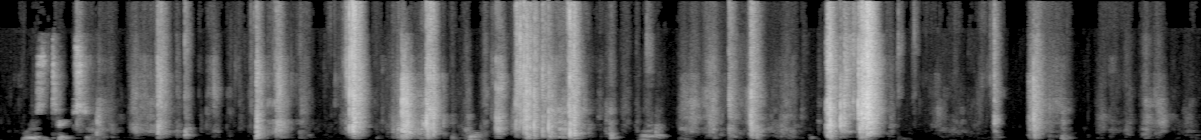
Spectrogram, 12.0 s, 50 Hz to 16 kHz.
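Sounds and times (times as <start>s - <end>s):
packaging crinkling and tearing: 1.2s - 6.1s, 6.9s - 9.0s.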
